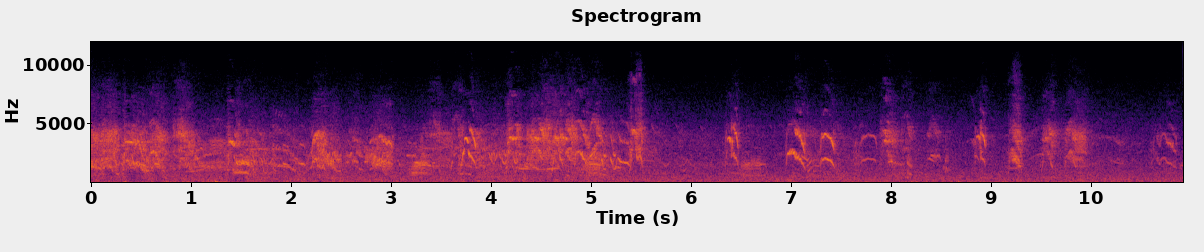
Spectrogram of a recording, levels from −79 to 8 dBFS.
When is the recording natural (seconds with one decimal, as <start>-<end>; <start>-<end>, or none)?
0.0-9.9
